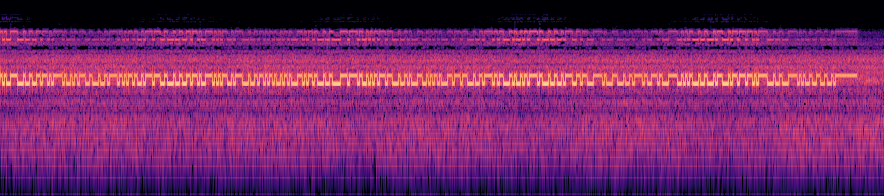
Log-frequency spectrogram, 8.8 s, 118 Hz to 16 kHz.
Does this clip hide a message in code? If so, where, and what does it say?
Yes: RTTY (50 baud, 450 Hz shift) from 0.0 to 8.6 s, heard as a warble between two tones, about 2200 Hz centre, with radio static and fading. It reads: … PXDU KFGU PBYG JDZF OKRQ ZRZQ KADK GPMZ KCMR HHQX MSIG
